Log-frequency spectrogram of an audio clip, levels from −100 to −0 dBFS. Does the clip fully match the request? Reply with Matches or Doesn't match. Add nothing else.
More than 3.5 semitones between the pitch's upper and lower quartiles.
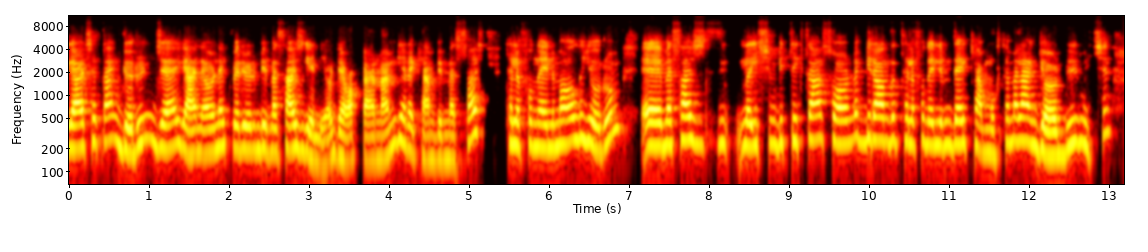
Matches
